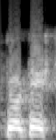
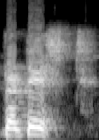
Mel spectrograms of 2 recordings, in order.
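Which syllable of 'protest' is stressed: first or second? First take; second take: first; second. First: The stress is on the first syllable. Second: The stress is on the second syllable. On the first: It is used as a noun. "Noun है" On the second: It is used as a verb. "I will protest"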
